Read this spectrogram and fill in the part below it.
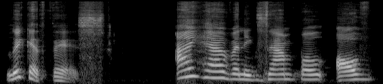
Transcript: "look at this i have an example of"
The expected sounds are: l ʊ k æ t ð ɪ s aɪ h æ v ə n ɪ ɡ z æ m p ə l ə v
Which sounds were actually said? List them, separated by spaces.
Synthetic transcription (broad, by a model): l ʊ k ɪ t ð ɪ s aɪ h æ v ə n ɪ ɡ z æ m p ə l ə v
